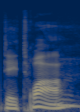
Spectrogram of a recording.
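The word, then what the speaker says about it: Détroit: history which is why we call it dtoa right which is the French pronunciation of Detroit and um yeah it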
